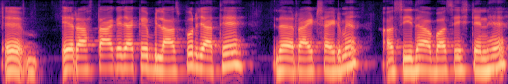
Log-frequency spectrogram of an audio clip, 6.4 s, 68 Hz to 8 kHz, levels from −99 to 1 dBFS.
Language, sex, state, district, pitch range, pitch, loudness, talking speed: Chhattisgarhi, male, Chhattisgarh, Sarguja, 145-175 Hz, 155 Hz, -14 LUFS, 170 wpm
